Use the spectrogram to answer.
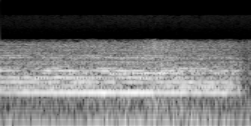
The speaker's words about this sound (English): Look out, here comes the train.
